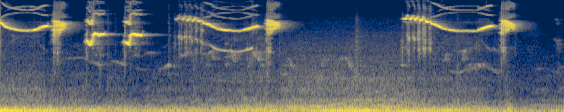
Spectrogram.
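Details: Gacor song of an orange-headed thrush (anis merah), North Bali, meant to stimulate males with low breeding drive: long sweeping whistles sliding high then falling, with quick sharp notes between phrases, against a faint low hum.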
